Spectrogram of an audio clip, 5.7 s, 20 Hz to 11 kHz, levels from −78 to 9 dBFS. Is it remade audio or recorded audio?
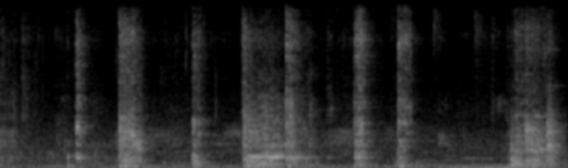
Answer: recorded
